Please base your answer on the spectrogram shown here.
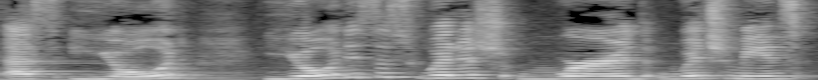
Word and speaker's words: Jord: your dispelled as Jay o Rd but it's pronounced as Yoda Yoda Swedish word which means earth land and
